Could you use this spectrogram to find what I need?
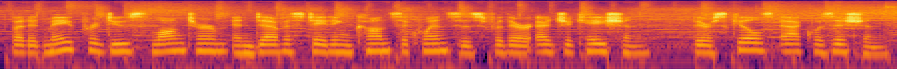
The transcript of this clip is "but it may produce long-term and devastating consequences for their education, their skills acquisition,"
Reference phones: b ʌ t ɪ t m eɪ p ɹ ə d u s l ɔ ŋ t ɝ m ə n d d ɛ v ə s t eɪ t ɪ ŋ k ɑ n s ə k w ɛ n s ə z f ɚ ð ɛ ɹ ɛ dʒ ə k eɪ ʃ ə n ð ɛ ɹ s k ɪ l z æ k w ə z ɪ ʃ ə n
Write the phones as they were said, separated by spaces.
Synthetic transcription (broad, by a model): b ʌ t ɪ t m eɪ p ɹ ə d u s l ɔ ŋ t ɝ m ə n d d ɛ v ə s t eɪ t ɪ ŋ k ɑ n s ə k w ɛ n s ə z f ɚ ð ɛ ɹ ɛ dʒ ə k eɪ ʃ ə n ð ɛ ɹ s k ɪ l z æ k w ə z ɪ ʃ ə n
